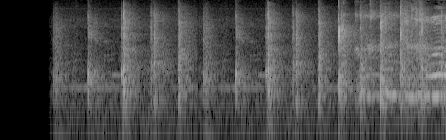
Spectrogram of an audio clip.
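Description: A small child's running footsteps on a wooden hallway floor: quick sharp steps about three a second, starting about half a second in and growing louder as she comes closer.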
